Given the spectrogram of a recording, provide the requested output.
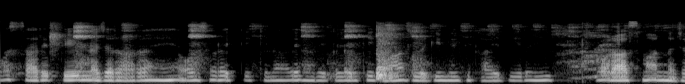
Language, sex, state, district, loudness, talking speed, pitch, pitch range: Hindi, female, Jharkhand, Jamtara, -23 LUFS, 210 wpm, 185 Hz, 180-190 Hz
